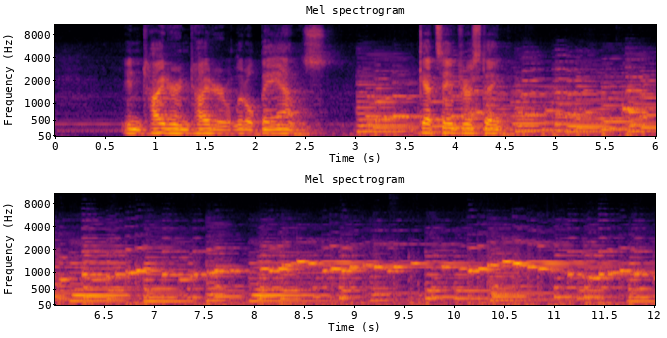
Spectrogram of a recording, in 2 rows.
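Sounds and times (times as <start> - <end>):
jazz piano improvisation: 3.0 - 12.0.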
